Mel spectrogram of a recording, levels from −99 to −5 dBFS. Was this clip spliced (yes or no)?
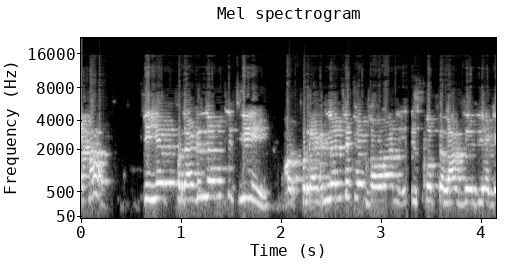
no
